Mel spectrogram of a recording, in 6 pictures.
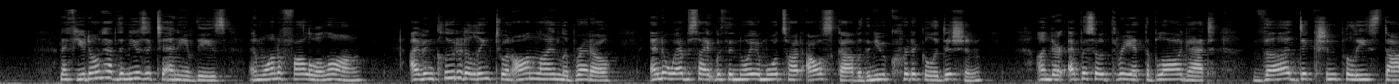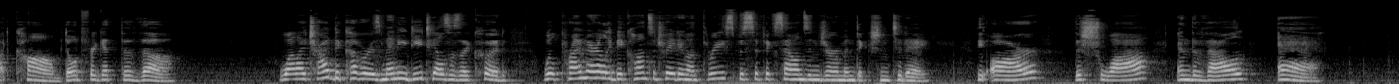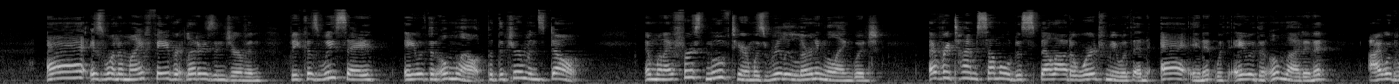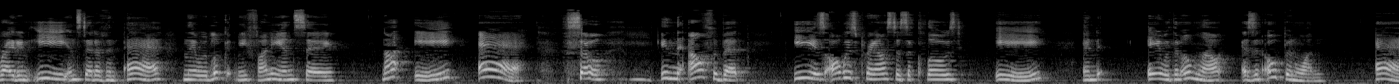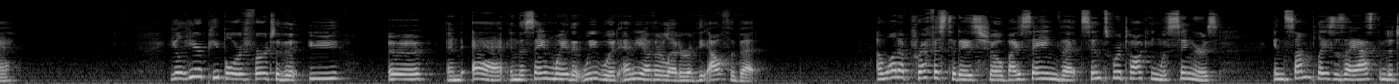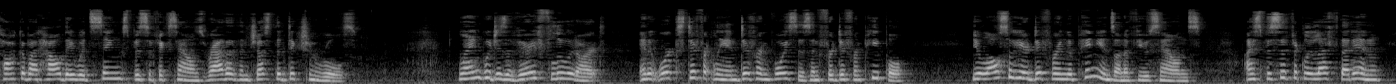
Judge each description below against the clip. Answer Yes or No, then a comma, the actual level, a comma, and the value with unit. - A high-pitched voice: Yes, high, 235 Hz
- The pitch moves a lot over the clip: No, average, 4.0 semitones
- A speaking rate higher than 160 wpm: Yes, average, 195 wpm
